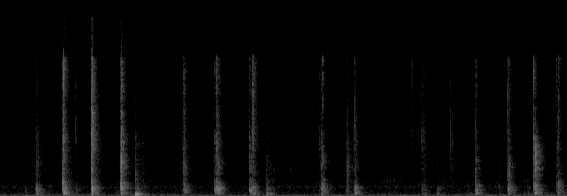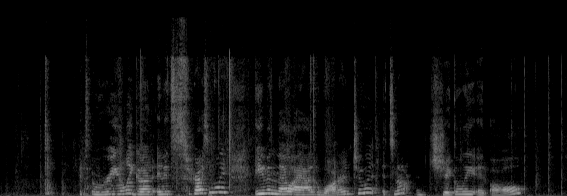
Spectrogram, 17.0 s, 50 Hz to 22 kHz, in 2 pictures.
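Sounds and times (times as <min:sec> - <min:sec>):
slime clicking and popping: 0:02.7 - 0:04.0, 0:07.1 - 0:09.4, 0:16.2 - 0:17.0.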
